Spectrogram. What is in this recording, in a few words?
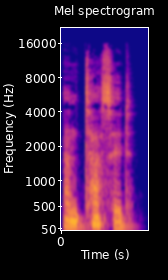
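"antacid", British English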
